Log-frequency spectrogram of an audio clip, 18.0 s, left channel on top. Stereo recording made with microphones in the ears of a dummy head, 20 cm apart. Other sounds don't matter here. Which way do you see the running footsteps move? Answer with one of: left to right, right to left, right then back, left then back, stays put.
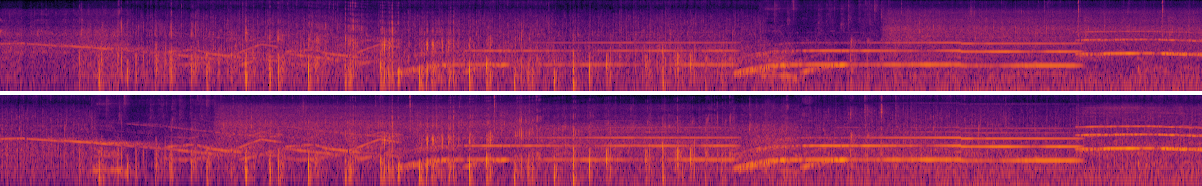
left to right.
